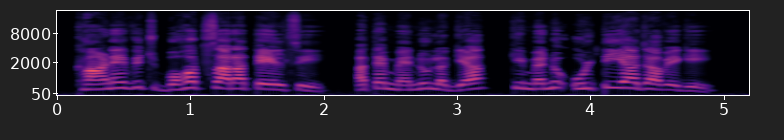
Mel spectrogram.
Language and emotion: Punjabi, disgusted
